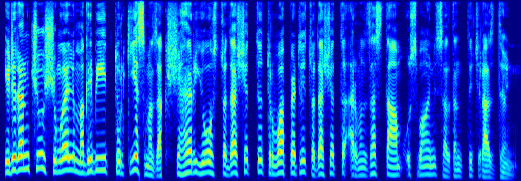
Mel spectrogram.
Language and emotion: Kashmiri, neutral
